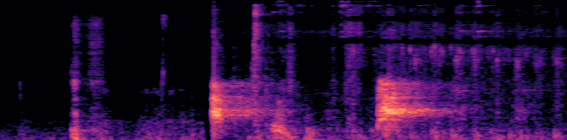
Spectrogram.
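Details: Dachshund barks in short sharp bursts, two loud yaps spaced about a second apart after a faint earlier yip, over room noise.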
